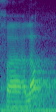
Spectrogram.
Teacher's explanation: Kalau qof pangkal lidah paling belakang dia. Falaq naik ke bagian langit-langit yang lunak belakang. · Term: qalqalah kubra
